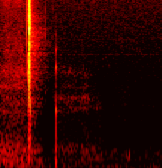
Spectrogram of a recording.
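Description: Near silence: quiet room tone, broken by one short, sharp click about half a second in and a fainter tick soon after.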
